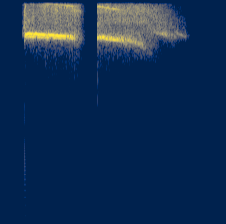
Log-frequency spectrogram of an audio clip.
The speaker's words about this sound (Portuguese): Apito final no Boleirando de hoje.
